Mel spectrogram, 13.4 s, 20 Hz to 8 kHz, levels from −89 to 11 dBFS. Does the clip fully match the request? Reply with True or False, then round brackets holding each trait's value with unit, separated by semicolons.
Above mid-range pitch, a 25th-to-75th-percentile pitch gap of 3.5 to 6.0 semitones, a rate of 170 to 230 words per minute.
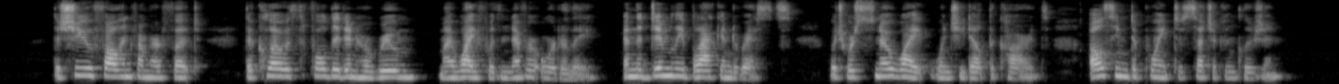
False (195 Hz; 2.7 semitones; 180 wpm)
